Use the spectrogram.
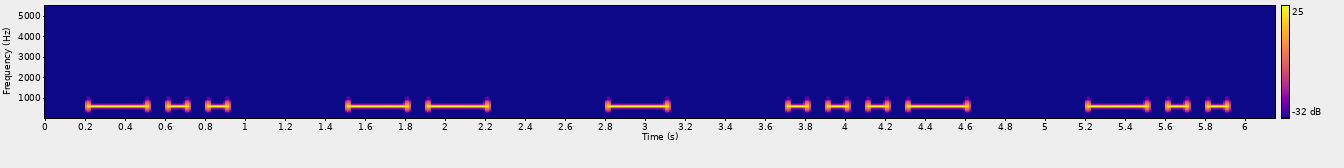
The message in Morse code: DMTVD

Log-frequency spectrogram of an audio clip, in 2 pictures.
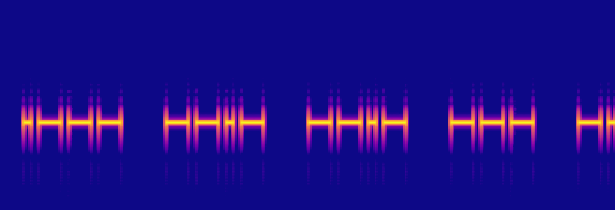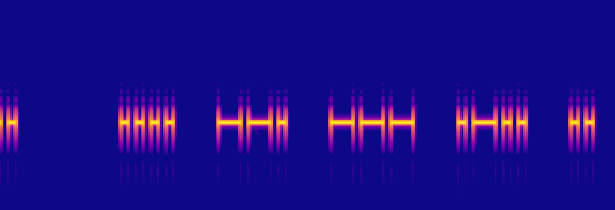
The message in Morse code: JQQOD HGOLI

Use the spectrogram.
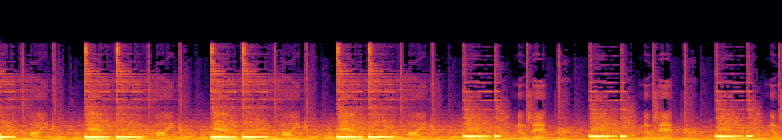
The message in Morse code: none

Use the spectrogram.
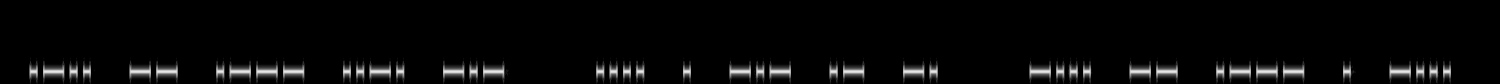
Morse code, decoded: LMJFK HEKAN BMJEB

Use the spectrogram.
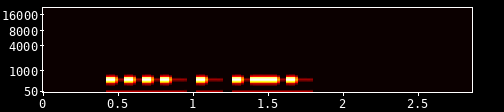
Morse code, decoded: HER

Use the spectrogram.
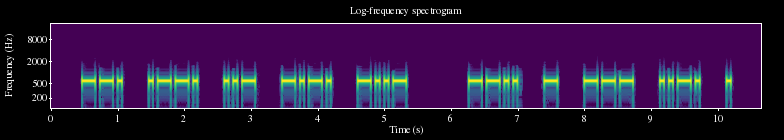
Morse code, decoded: GPUCX ZTOFE

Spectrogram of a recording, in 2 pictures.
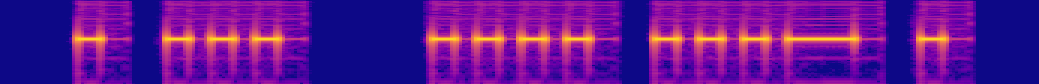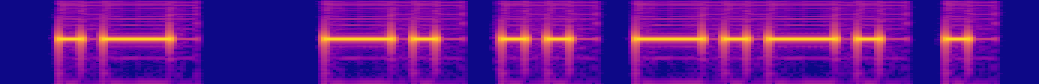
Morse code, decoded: ES HVE A NICE

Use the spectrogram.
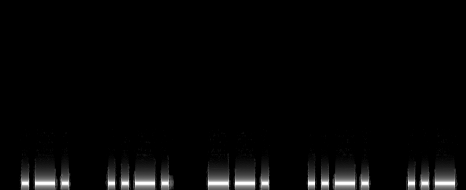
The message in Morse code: RFGFU

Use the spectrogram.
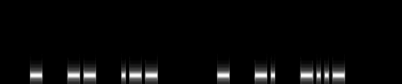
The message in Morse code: TMW TNX

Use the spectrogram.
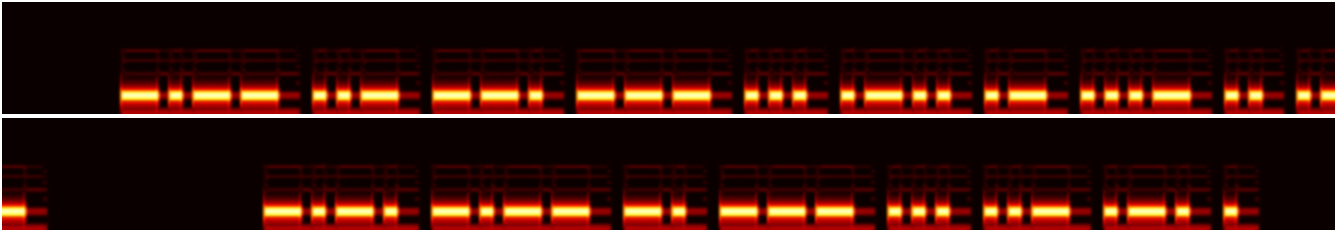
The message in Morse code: YUGOSLAVIA CYNOSURE

